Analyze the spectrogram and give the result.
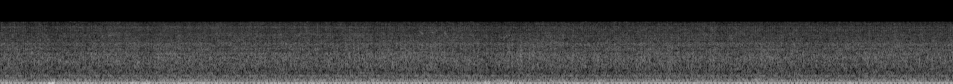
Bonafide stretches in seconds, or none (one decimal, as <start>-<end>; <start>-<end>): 0.0-1.0; 2.5-9.5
